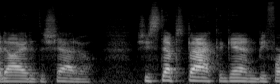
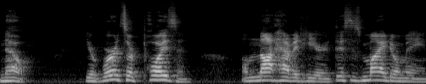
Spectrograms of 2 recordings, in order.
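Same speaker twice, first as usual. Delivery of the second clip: cold, icy, unyielding voice. Narrating a story, voicing Leandra's reply to her foe, in a cold, icy voice. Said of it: "[name], the mother, / There is a fire in [name] as she moves towards the two women with intent. / she says in a cold, icy voice".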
